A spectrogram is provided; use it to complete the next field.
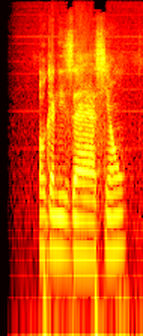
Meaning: organization
- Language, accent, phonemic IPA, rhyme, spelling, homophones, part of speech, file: French, Quebec, /ɔʁ.ɡa.ni.za.sjɔ̃/, -ɔ̃, organisation, organisations, noun, Qc-organisation.oga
